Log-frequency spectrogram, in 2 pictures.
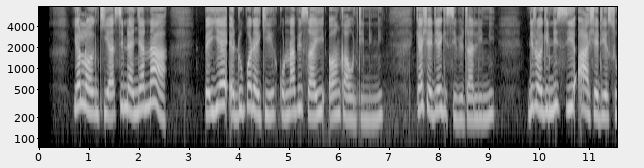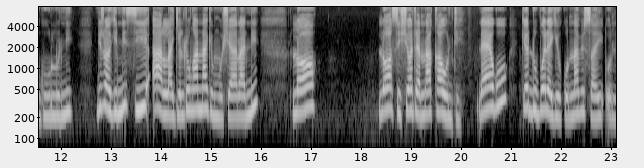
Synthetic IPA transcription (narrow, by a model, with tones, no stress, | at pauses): jɔ˦lɔ˨ŋki˨a˨si˦nɛ˨ɲɛ˦na˦˨ | pe˨jɛ˦ʔe˨du˦pɔ˦ɾɛ˨ki˨kʊ˨na˦p̬i˦sa˨i˦ɔ˦ŋka˨u˨nti˨ni˨ni˦ | kɛ˦ʃɛ˨tjɛ˦k̬i˨si˨pi˨ta˨li˨ni˦ | ni˦ɾɔ˨k̬i˨ni˦si˦ʔa˦˨ʃɛ˨t̬jɛ˨su˨ku˨lu˨ni˦ | ni˦ɾɔ˨k̬i˨ni˦si˦a˦˨la˨k̬ɪ˨ltʊ˦ŋa˦na˦k̬ɪ˨mʊ˨ʃa˨ɾa˨ni˦ | lɔ˦ | lɔ˦sɪ˨ʃɔ˦t̬ɛ˨na˦ka˦u˨nti˨ | nɛ˦k̬ʊ˦ | ke˦du˨p̬ɔ˦ɾɛ˨k̬ɪ˨kʊ˨na˦pɪ˦sa˨i˦ʔʊ˦l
